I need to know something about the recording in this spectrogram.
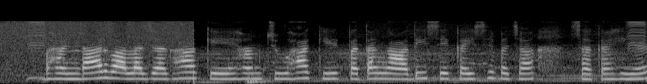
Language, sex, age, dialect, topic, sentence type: Magahi, female, 18-24, Central/Standard, agriculture, question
